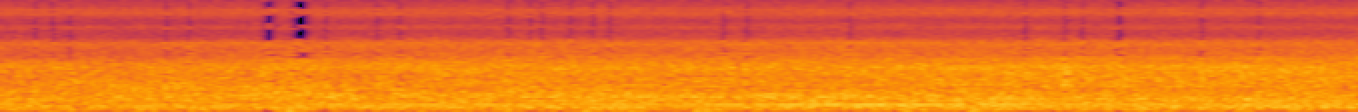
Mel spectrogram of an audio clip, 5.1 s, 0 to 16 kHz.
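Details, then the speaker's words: Dodge Dakota V8 cold start on a mild spring/autumn morning, engine cold: a loud, steady whooshing roar swamps the engine, drowning out speech. The viscous fan clutch is locked up almost fully and settles as it warms. "방금 들으셨던 소리가 지금 냉간시에 시동을 걸었을 때 횡클러치 소음이에요. 순수하게 횡클러치 소음밖에 안 들립니다."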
